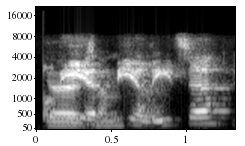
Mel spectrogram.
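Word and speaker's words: Bjelica: And they got, how do you pronounce his name? It's like Bielitsa, Nemanja, Bielitsa. – Is that how you say it, Bielitsa?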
